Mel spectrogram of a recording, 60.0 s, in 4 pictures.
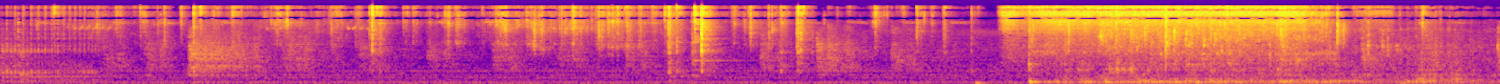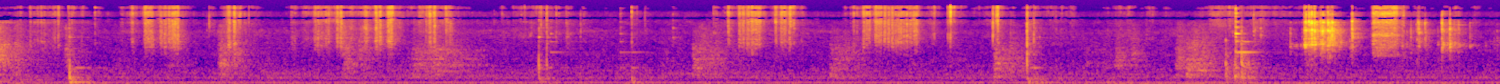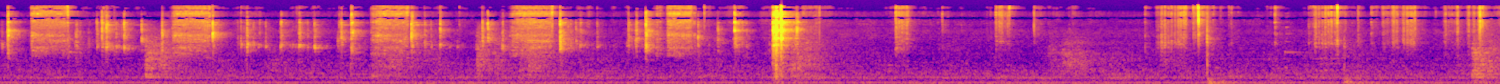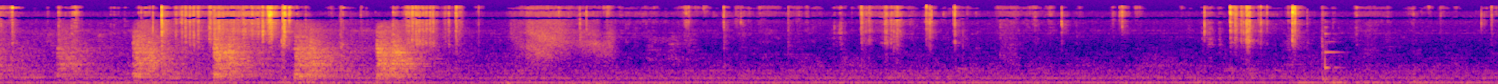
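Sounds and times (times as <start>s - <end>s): kitchen tap running: 10.0s - 14.8s.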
